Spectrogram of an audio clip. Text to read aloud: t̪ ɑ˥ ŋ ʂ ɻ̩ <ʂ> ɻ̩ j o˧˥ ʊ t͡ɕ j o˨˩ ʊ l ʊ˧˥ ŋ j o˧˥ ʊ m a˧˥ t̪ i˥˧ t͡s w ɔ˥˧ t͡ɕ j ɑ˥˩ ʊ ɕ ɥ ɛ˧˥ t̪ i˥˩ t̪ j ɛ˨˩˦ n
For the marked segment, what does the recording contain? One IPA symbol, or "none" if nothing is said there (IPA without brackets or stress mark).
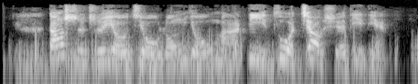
ʈ͡ʂ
